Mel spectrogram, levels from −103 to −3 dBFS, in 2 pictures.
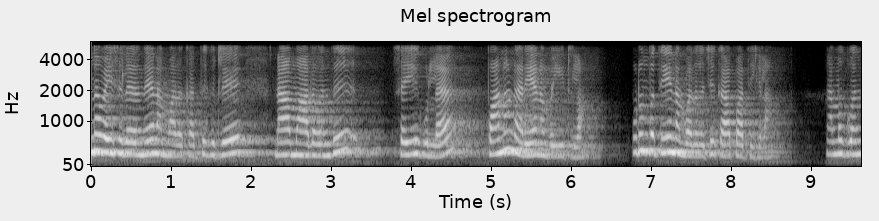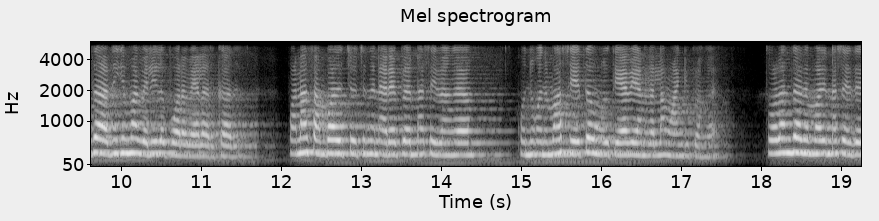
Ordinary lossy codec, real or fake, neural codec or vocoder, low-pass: none; real; none; 5.4 kHz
